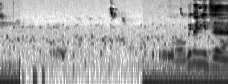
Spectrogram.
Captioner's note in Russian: птички щебечут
